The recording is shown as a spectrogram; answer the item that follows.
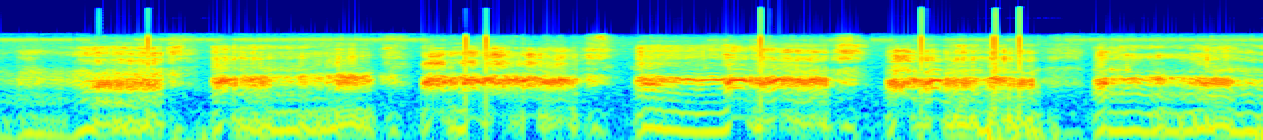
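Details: During a prey drive test, six-week-old American Bandog Mastiff puppies growl while holding a chicken on a string weighted by a water bottle; loud, steady growls in bursts about a second long with brief breaks.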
